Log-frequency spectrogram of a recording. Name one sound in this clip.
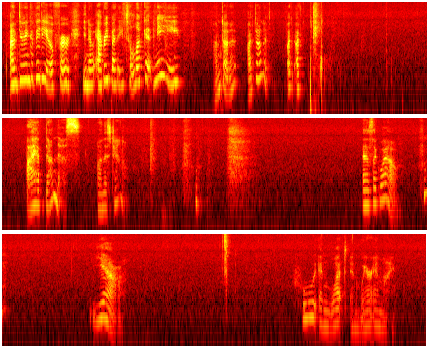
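A middle-aged woman talks with animation close to the microphone, with pauses.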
